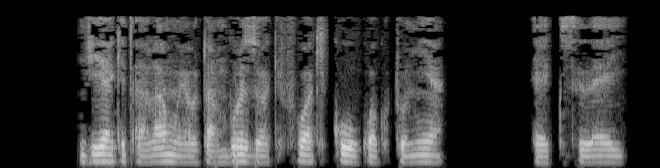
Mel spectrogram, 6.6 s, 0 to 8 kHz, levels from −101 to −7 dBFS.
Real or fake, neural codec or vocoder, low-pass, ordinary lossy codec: real; none; 7.2 kHz; MP3, 24 kbps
